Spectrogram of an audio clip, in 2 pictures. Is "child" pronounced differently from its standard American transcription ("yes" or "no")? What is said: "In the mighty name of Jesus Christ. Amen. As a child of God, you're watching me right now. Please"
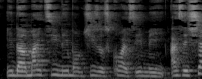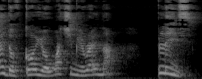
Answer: yes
